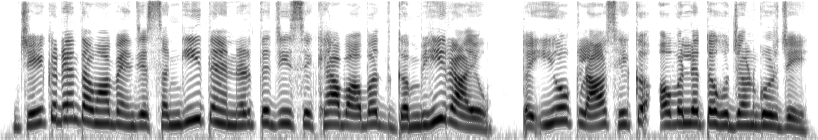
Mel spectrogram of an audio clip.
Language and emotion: Sindhi, angry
